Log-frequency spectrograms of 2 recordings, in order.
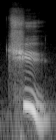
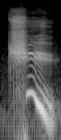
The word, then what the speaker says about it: tu: Vous, tu. Todo mundo aí fazendo biquinho comigo, hein? Porque a letra U é o que causa o som do biquinho em francês.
